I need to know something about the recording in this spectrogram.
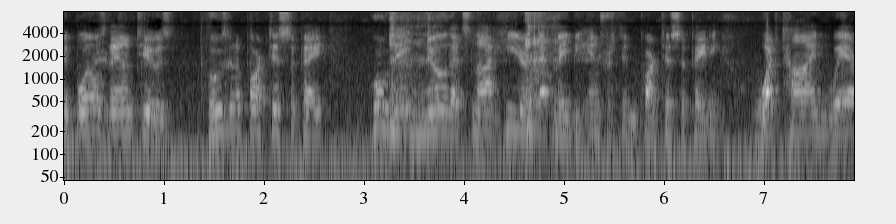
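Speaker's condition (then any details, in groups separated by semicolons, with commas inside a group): No condition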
